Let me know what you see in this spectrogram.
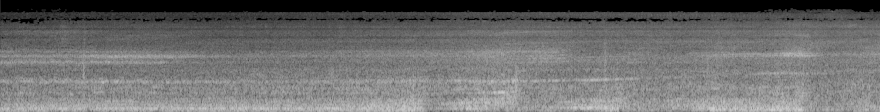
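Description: Train running on the rails: a steady low rumble with faint high whines over it, dipping briefly about six seconds in.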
